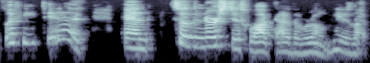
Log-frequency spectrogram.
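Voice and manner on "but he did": high-pitched innocent protest; naive insistence. Retold or imitated. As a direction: repeat it guilelessly, voice pitched way up. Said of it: "I was just so naive".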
